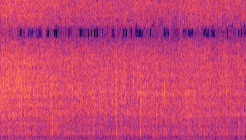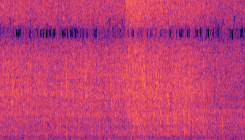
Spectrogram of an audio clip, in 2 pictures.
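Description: Pieces of catla fish frying in hot oil, a dense, steady close sizzle with crackling spatters that holds fairly constant throughout and swells briefly toward the end, with no voices.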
